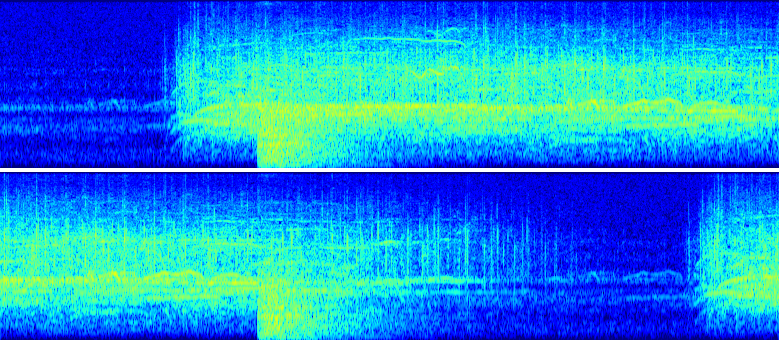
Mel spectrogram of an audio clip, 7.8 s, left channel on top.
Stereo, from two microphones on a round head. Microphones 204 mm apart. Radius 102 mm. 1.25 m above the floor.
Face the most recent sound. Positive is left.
turn(degrees=50)  # may be behind; listen again after turning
